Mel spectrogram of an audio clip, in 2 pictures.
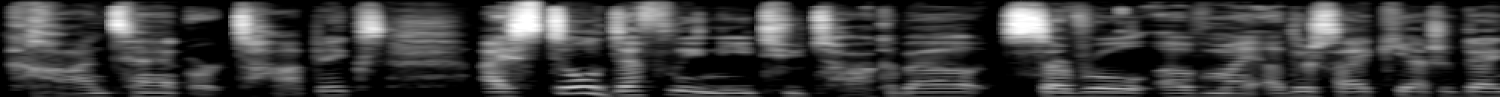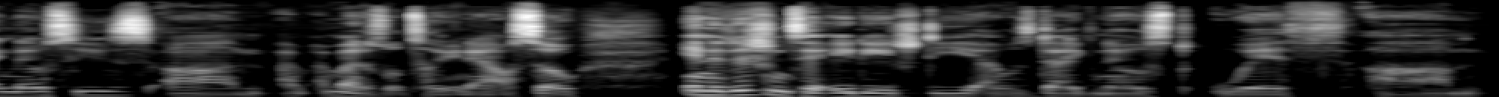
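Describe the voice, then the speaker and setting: A man's voice: mid-range voice, a little fast. A man in his twenties giving a casual, candid vlog update from his living room, rambling with many fillers. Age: 20s. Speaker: YouTuber.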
